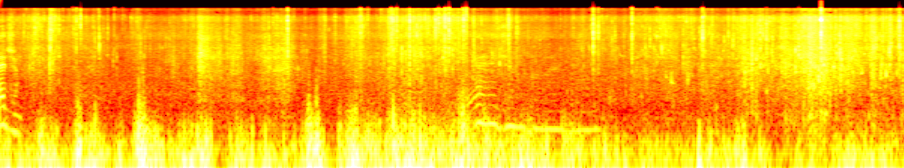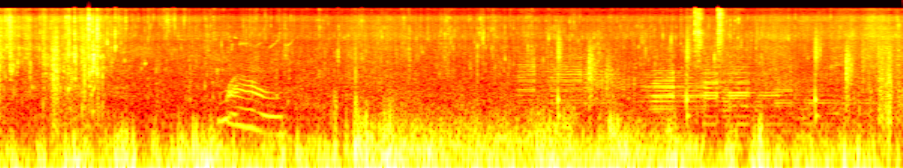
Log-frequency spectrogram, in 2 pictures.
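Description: Wind buffeting the microphone while a mesh fish keepnet is lifted from the water and drained, with water pouring and sloshing out of it.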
